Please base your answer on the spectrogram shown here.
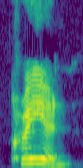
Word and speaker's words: crayon: third syllable exhibition exhibition crayon crayon the stress is on the first syllable crayon microphone microphone the stress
